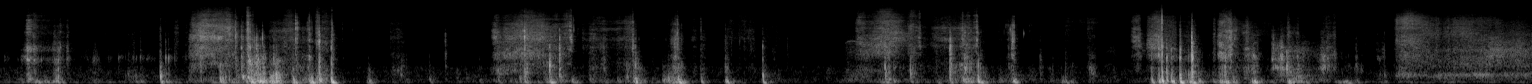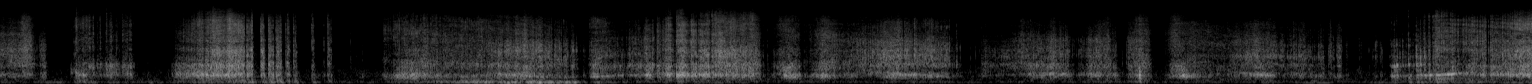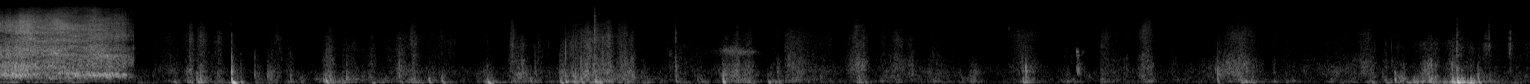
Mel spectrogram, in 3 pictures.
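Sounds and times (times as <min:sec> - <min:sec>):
scratching or scraping strokes: 0:19.2 - 0:32.0.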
